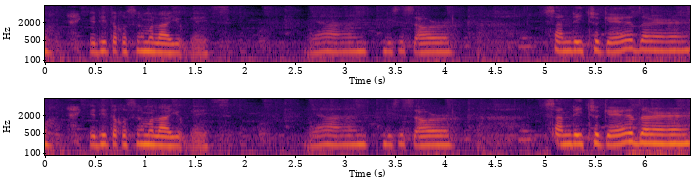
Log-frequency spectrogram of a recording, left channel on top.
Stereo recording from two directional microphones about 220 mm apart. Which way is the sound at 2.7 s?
15° right (ahead or behind).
